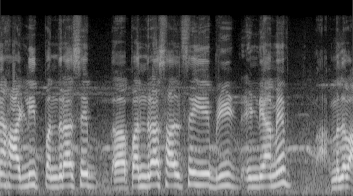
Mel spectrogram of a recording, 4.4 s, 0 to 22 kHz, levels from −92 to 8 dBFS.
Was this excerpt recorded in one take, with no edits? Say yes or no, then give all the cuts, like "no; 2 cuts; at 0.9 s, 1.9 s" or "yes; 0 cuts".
yes; 0 cuts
